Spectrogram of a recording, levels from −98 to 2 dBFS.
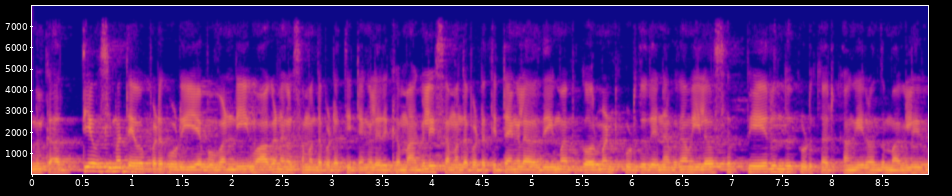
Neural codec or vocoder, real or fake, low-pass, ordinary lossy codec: none; real; 7.2 kHz; none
